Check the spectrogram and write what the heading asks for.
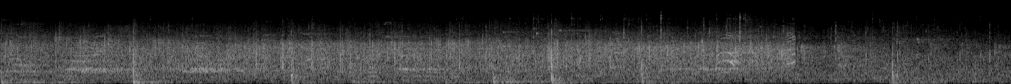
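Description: Applause and clapping in a sports hall with voices mixed in, dying down about eight seconds in. A few sharp clicks stand out from it.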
